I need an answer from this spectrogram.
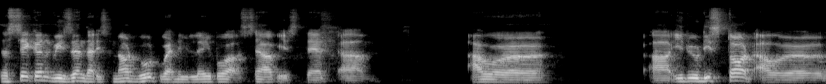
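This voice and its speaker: Delivery is fairly slow, with long, frequent pauses and a non-native accent. The intonation is lively and the tone bright and sharp. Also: man, medium pitch for a man. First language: not English. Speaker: book reviewer, learning-sharing host. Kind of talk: book review talk. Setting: live online hangout broadcast. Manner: halting, many fillers and restarts.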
